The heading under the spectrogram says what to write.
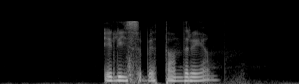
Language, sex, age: Swedish, female, 29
